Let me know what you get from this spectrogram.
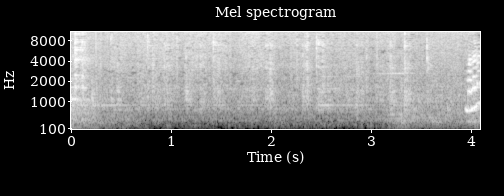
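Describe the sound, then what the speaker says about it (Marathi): A large finely chopped onion frying in a pan for Kolhapuri misal, a soft steady sizzle with faint scraping stirs, quiet and close with no voices. "त्यात एक मोठा कांदा घेतला आहे बारीक कापलेला तो घालणार आणि तो सुद्धा आपण आता खमंग असा परतून घेऊया"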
